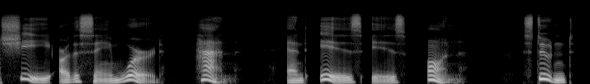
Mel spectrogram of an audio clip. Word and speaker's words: hän: Han and is is on.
